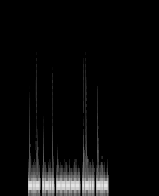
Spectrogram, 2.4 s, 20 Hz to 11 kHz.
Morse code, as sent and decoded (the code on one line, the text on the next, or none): -.- .-.. ----- .-.. -.-
KL0LK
